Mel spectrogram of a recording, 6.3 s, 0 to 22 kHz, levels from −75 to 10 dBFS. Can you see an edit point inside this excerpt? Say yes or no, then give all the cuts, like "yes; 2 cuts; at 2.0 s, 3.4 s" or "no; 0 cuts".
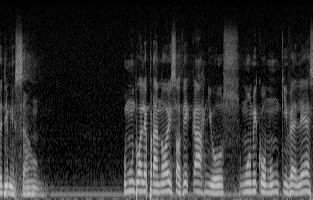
no; 0 cuts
